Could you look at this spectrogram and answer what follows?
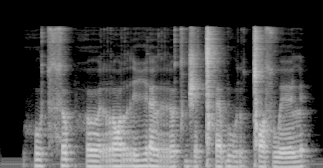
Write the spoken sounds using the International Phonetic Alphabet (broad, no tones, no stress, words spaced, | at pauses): huːt͡ssɵp hɵː rɔ riːɾɛlrɵːt͡s d͡ʒɛǀʰɛɓuːrǀɔs wel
